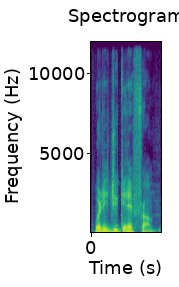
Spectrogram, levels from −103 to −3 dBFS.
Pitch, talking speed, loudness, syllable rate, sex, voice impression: 110 Hz, 340 wpm, -16 LUFS, 7.2 syllables/s, male, very masculine, slightly old, thick, intellectual, sincere, very calm, mature, slightly wild, slightly kind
